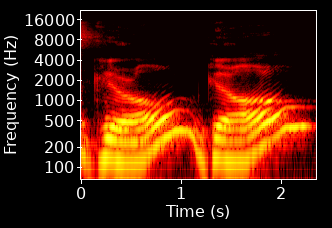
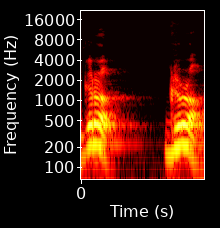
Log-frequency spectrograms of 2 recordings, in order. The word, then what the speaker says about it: girl: The English alphabet R is used after I. I is a vowel letter or a vowel sound. So it is pronounced as girl, girl, right?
